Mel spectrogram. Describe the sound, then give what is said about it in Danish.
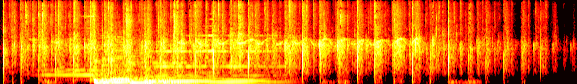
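An audience applauds for Copenhagen Contemporary, with dense, crackling clapping that thins toward the end, while a brief low musical chord swells underneath partway through. “Og jeg synes, vi skal give en sidste rigtig stor hånd til Copenhagen Contemporary.”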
